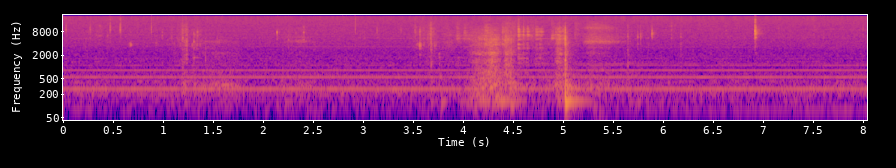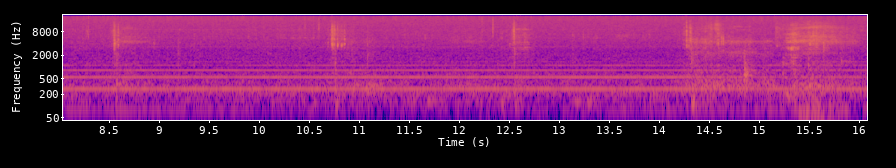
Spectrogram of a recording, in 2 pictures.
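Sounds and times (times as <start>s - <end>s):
steady electrical hum: 0.0s - 16.0s.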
